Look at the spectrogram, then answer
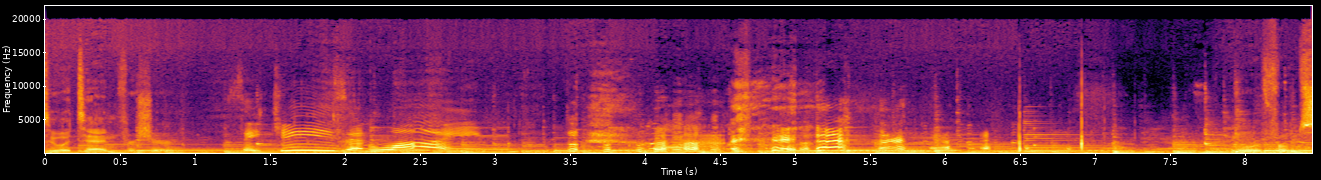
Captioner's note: laughing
